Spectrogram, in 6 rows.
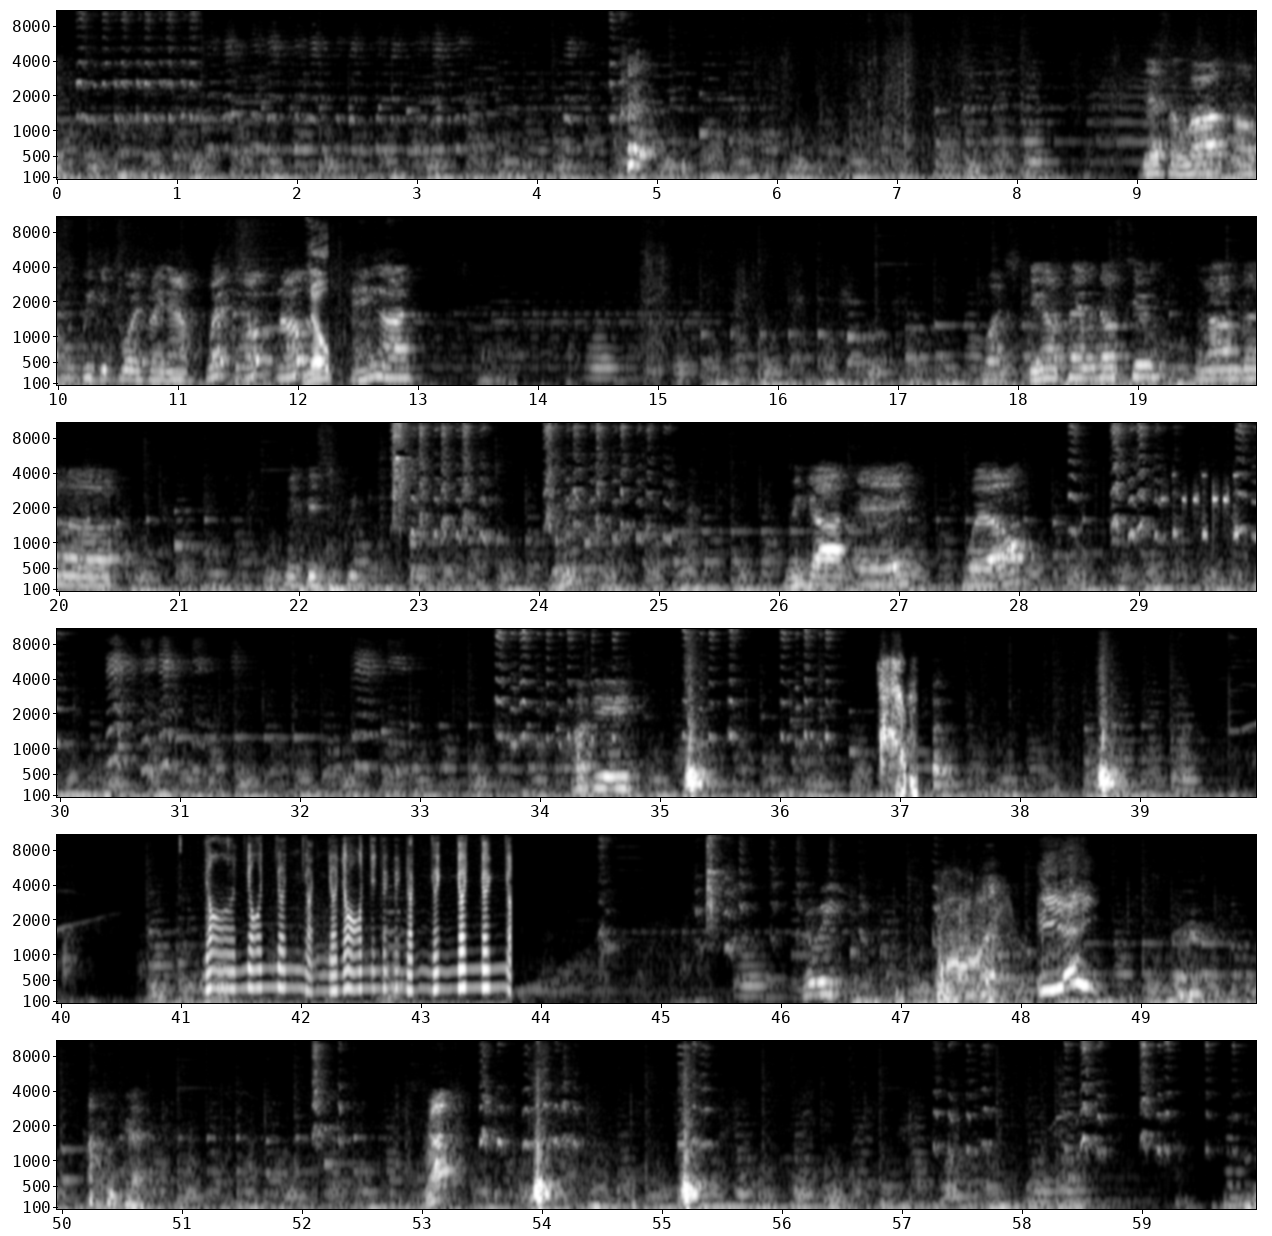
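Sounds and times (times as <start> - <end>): squeaky toy squeaking: 0.0 - 4.8, 22.8 - 25.2, 28.4 - 31.4, 32.4 - 33.0, 33.6 - 34.5, 41.0 - 43.8, 45.3 - 46.7, 52.1 - 52.5, 57.2 - 59.9
background music: 0.0 - 39.8, 40.6 - 59.0.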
